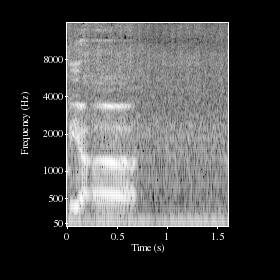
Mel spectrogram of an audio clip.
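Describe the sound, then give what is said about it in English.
The engine of an armored money truck in a video game drones with a steady, low rumble throughout, fairly loud. A brief voice-like sound rises over it at the start, then only the engine hum continues. “What they call them things? A money truck.”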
